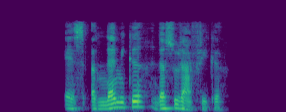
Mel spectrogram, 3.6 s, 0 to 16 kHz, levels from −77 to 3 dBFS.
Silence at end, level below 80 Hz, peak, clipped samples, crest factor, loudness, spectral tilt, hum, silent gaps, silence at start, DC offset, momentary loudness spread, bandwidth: 0.8 s; -54 dBFS; -2 dBFS; under 0.1%; 22 dB; -21 LUFS; -4.5 dB/octave; none; none; 0.8 s; under 0.1%; 13 LU; 8.2 kHz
